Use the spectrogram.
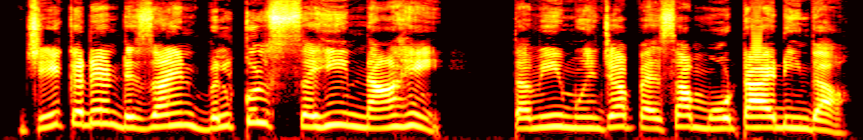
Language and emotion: Sindhi, angry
